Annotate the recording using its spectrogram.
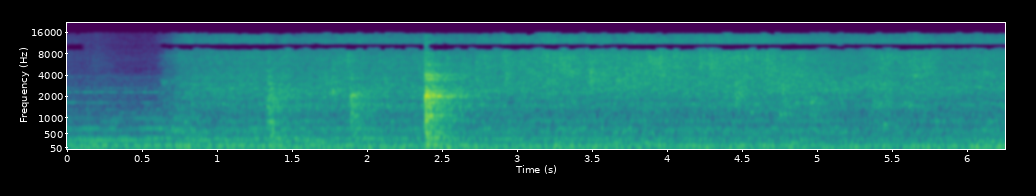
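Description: Water running from a bathtub's taps into the tub, a steady hiss that starts with a rush about a second in. A sharp knock or splash sounds once near the middle.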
